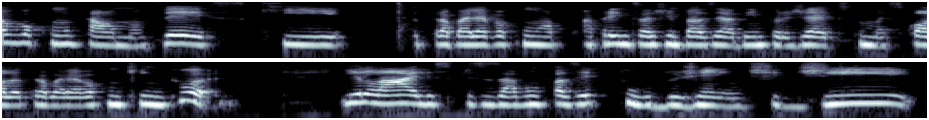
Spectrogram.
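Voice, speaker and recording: Animated woman teacher. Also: a little high. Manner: animated storytelling, encouraging. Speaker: teacher and education influencer guest. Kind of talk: interview answers.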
